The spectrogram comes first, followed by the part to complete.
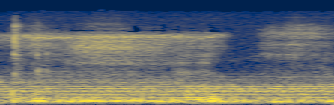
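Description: A faint, soft breathy hiss from a pipe smoker puffing on a tobacco pipe, lasting about a second and a half before it stops.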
